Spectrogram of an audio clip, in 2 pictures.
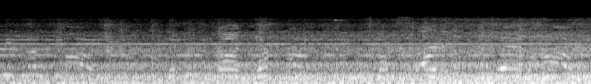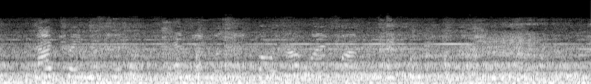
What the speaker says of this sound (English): This train's not that long at all.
